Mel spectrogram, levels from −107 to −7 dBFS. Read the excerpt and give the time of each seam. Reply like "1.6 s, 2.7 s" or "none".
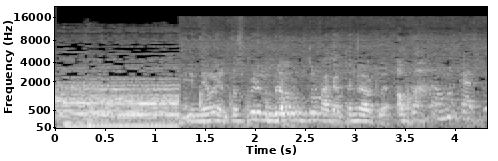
1.3 s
